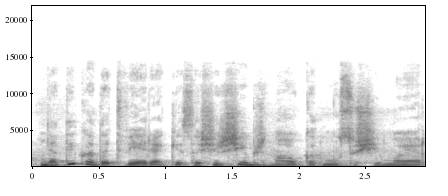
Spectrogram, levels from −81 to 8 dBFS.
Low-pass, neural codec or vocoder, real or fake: 14.4 kHz; none; real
